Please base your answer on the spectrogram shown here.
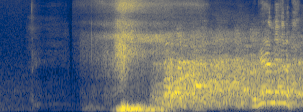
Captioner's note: hisses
